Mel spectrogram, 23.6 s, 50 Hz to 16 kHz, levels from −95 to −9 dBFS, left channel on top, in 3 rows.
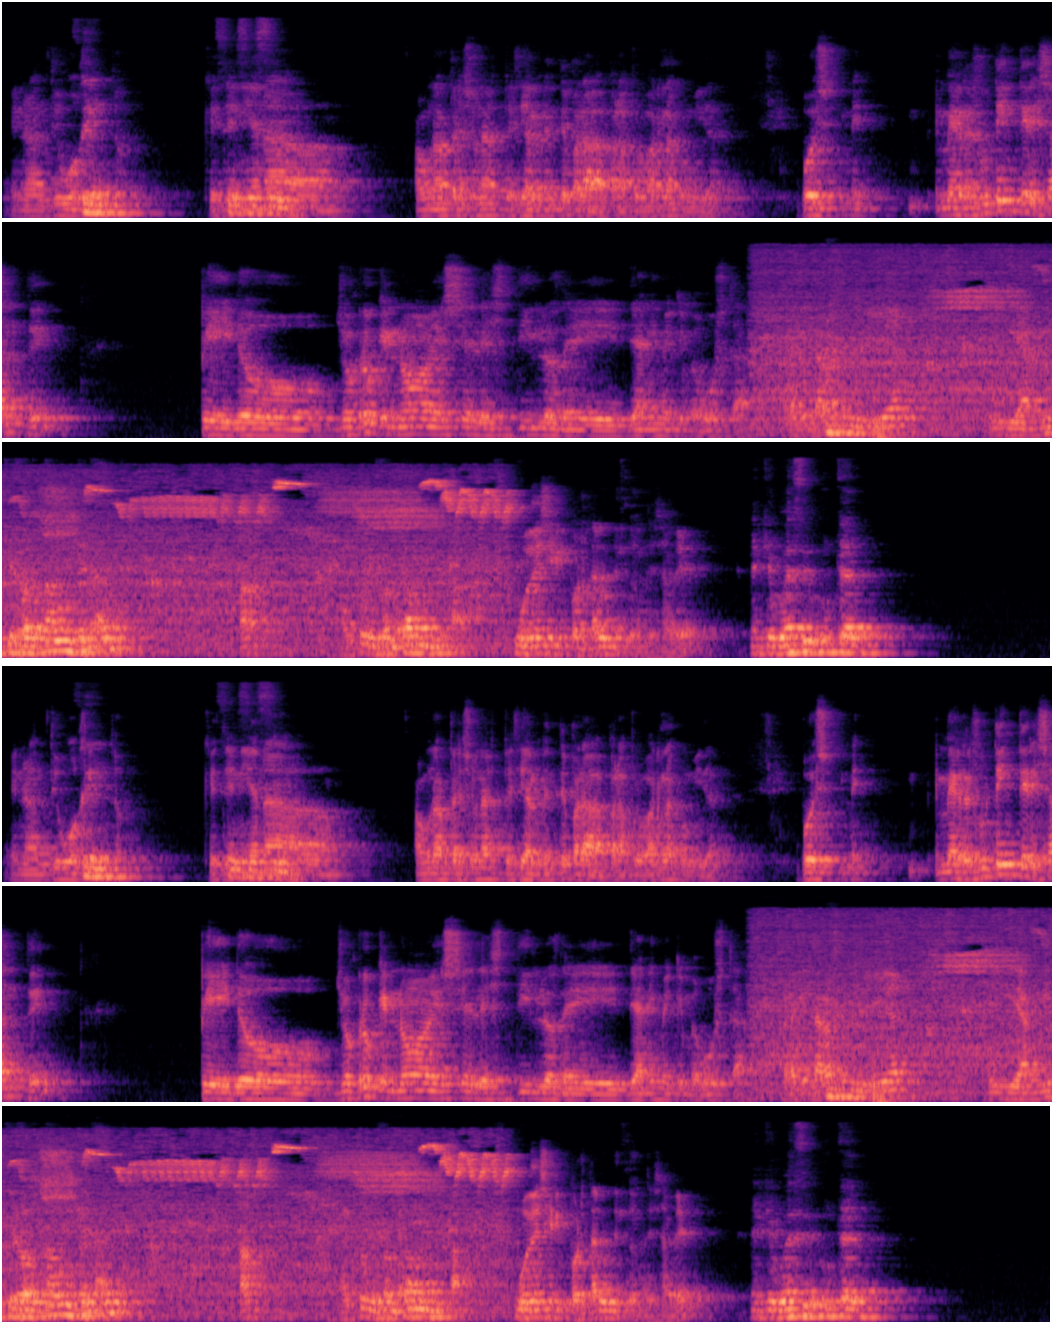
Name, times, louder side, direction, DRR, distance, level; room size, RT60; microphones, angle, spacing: voice 1, 0.1-0.6 1.5-2.5 3.1-5.4 6.0-6.4 7.0-8.3 9.4-14.7 15.2-16.5 17.5-17.7 18.2-18.9 19.6-20.9, right 1 dB, 30° right, 3 dB, 0.3 m, -32 dB
voice 2, 1.7-2.1 14.0-14.2 15.7-16.7 18.5-19.0 19.6-19.7 20.2-20.3 21.4-22.2, left 1 dB, 45° left, -6 dB, 0.5 m, -26 dB
sound 1, 13.5-19.6, right 2 dB, 85° right, 1.3 m, -32 dB
3.0 x 2.1 x 2.2 m, 0.74 s
head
